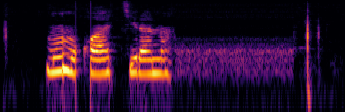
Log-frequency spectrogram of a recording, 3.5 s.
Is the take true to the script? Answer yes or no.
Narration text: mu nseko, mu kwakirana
no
